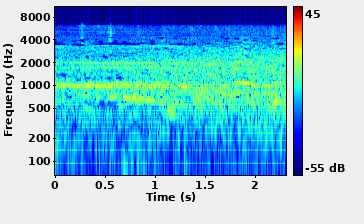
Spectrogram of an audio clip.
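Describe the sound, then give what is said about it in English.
Crowd applause and cheering for a high school basketball team receiving its semifinalist trophy at a Sweet 16 tournament ceremony, a dense, steady wash of clapping with voices mixed in throughout. “Great Crossing team down the way applauding and sticking around, which is what you do.”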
